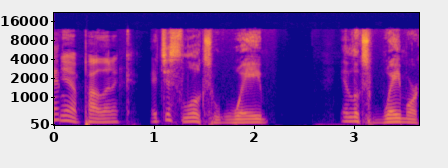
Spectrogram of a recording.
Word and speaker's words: Palahniuk: And I can never pronounce the writer's name. Can you say his name for Chuck me? Palahniuk. Chuck Palahniuk. Is that how you say it? Yeah, Palahniuk.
